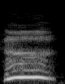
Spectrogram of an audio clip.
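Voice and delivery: sharp, high intake of breath; stunned gasp. Retold or imitated. Wife hears the prophecy about her husband, stunned gasp. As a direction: act out a gasp of shock. Reacting to the pastor's retold prophecy.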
